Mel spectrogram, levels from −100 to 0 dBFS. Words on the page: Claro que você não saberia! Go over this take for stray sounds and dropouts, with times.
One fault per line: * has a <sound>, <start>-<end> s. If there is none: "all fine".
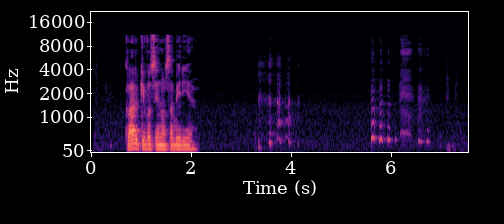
* has a laugh, 3.3-4.2 s
* has a laugh, 5.6-6.8 s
